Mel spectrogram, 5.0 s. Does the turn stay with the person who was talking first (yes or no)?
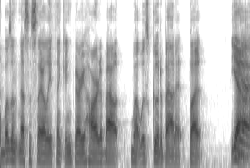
no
